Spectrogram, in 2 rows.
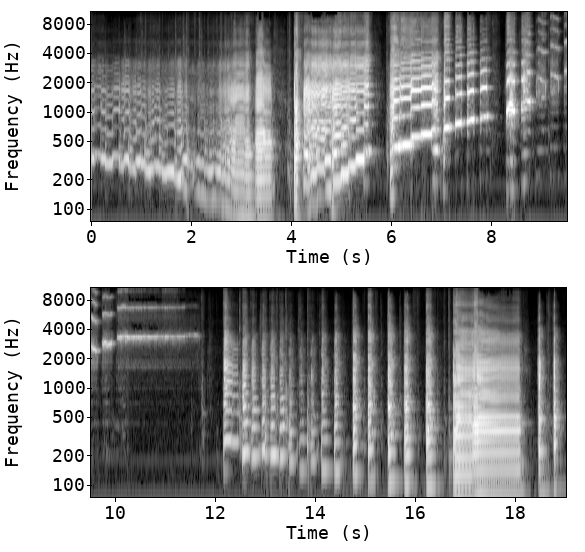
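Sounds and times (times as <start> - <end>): baritone saxophone free jazz: 0.0 - 9.8, 11.6 - 18.9.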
